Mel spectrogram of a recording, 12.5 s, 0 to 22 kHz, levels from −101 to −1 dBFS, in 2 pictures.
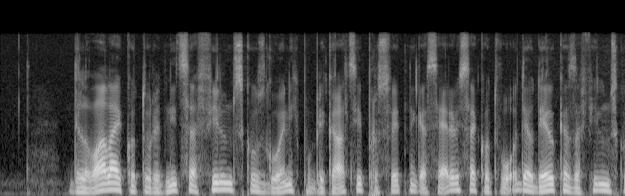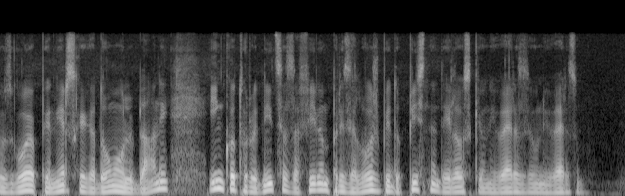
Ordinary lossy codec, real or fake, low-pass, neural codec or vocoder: none; fake; 10.8 kHz; vocoder, 48 kHz, 128 mel bands, Vocos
